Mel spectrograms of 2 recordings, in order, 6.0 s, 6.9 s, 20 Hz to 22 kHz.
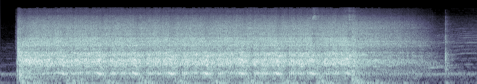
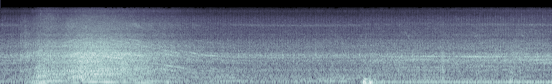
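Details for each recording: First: Engine during compression test with oil added to a cylinder after poor oil analysis, piston rings suspected, gauge over 18 bar: steady fast cranking churn with a whirring hum, about four beats a second, then winding down; odd spinning noise of unknown cause. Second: Car engine with poor oil analysis, restarted warm after compression testing, no error codes: fires quickly, flares up in revs for about a second, then drops to an even, steady idle with no misses; some oil smell and brief smoke.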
